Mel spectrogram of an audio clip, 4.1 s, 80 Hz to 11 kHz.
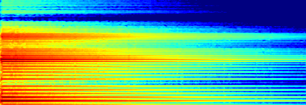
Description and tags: fdbck50xf49delay9ms
A 9 ms delay effect with strong feedback and applied to the sound of snapping ones fingers once.
delay, feedback, synthetic, cross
